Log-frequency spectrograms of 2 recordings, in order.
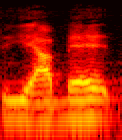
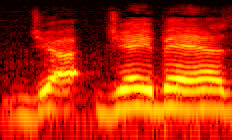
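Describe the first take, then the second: First: The name is said in its original-language way. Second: The name is said in an Americanized way. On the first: This is supposedly the original way of saying the name. "Supposedly it's Yabez or something like that" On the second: This is the familiar local way of saying the name. "It's a good old West Texas way of saying it"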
